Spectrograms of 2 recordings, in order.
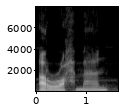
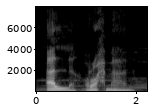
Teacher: Yes, it's a sun letter. The lam becomes silent. It reads Ar-Rahman and not Al-Rahman.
